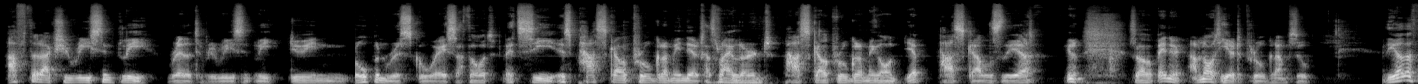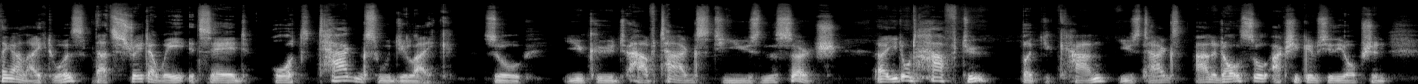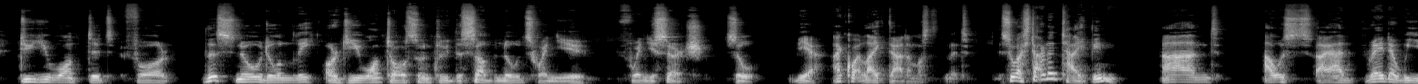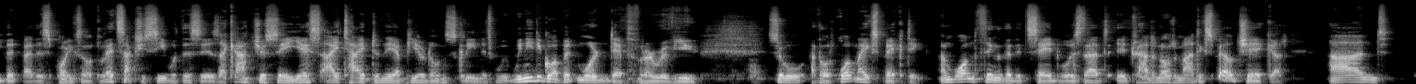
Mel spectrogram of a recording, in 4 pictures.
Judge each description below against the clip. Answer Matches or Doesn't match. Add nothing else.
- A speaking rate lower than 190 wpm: Doesn't match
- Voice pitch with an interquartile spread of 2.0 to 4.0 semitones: Matches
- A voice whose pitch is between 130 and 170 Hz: Doesn't match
